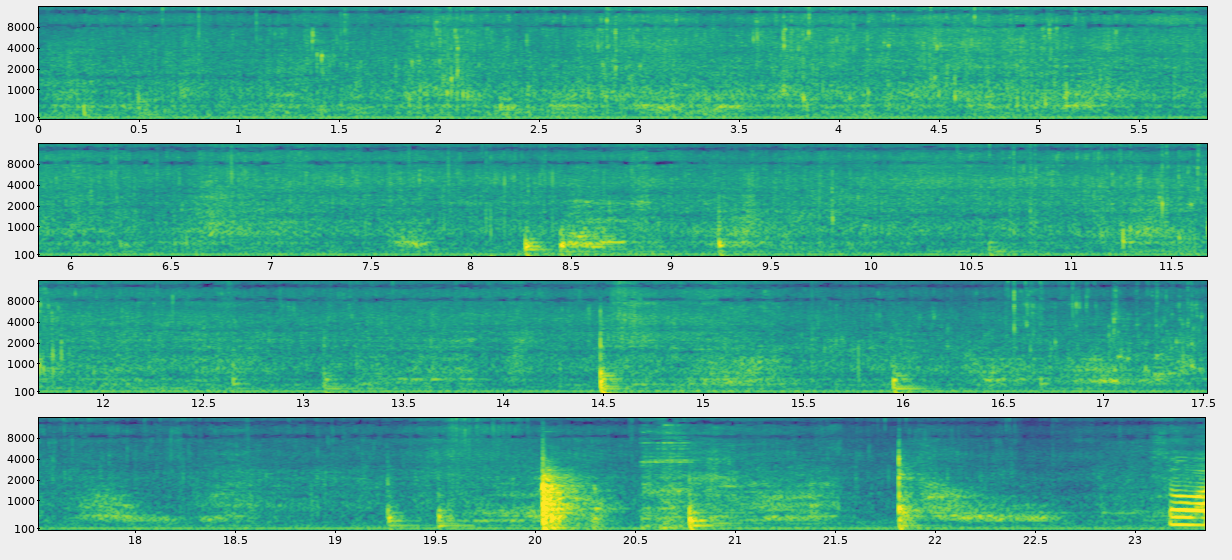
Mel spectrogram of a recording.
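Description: Chicken Manchurian sauce gravy bubbles and sizzles gently in a pan while a spoon stirs slowly, with occasional soft scrapes and clinks growing sharper near the end.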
